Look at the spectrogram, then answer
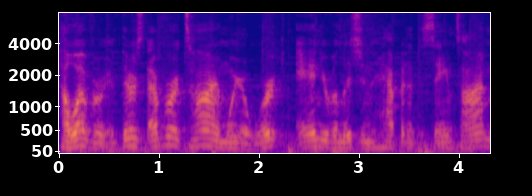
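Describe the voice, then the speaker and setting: Music plays in the background as a man of medium pitch talks at a fairly quick pace with ordinary pitch variation. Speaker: Air Force service member. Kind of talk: casual talk to camera.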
